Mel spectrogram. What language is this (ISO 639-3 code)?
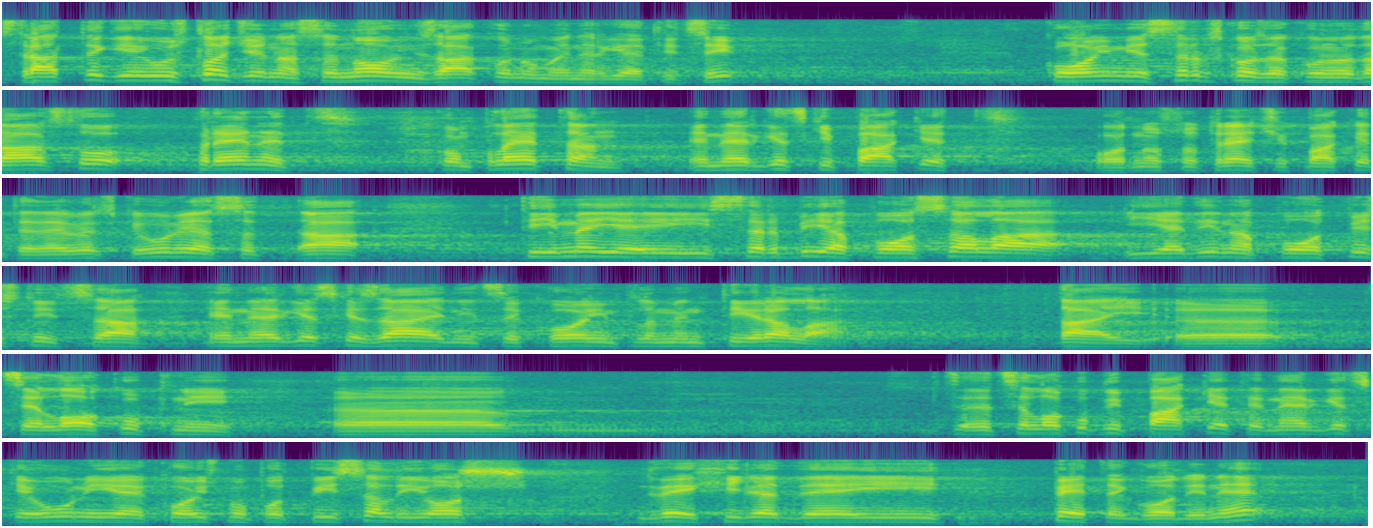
srp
